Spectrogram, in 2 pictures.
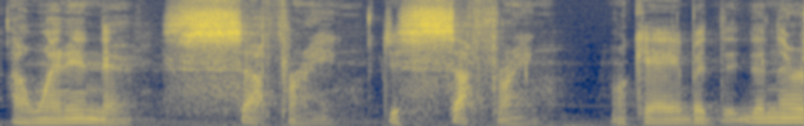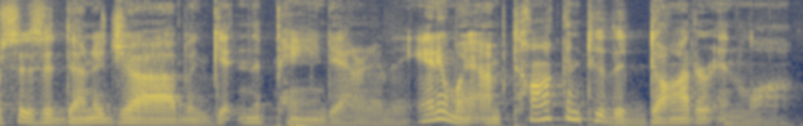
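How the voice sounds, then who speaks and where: Speaking fast with lively intonation, this American man, a hospice chaplain, relates a lengthy story during a faith interview. He is earnest and pastoral, rambling and repeating words along the way, and his fairly low voice carries a fairly bright tone.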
